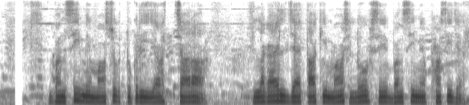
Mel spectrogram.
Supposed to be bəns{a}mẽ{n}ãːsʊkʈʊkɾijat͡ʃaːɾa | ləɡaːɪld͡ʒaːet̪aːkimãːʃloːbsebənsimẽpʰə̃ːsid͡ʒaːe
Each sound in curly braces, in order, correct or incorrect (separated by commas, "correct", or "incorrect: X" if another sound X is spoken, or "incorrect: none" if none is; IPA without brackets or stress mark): incorrect: i, incorrect: m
